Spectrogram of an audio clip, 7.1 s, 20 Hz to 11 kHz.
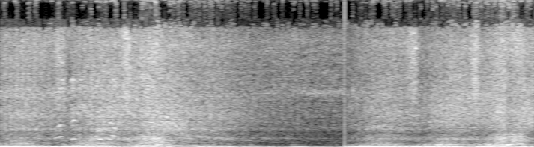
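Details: BMW E34 540i V8, first start after two years, after new flywheel and clutch: deep, smooth rise through two throttle blips, settles back evenly to idle, no knocks or misses; engine healthy.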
